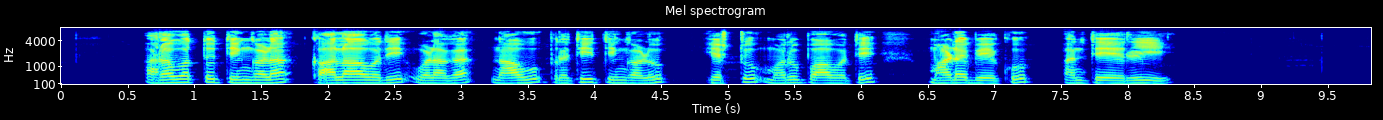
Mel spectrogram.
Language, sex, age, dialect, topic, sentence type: Kannada, male, 36-40, Central, banking, question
